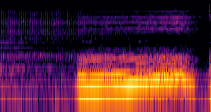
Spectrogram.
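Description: A lion roar sound effect, the MGM logo roar: one growling roar that rises and then falls in pitch, lasting about a second, starting a little under a second in.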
